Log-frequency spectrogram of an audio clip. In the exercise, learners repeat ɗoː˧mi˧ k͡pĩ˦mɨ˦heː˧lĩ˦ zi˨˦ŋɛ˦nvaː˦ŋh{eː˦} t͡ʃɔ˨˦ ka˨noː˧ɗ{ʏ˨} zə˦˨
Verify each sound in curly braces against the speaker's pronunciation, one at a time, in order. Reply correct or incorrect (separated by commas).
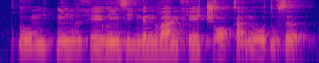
correct, incorrect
